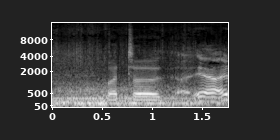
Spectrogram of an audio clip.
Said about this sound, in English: We've got rain. We've got some pretty loud truck noises. I've got the windscreen wipers going back and forth. It's pretty cruddy weather today.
